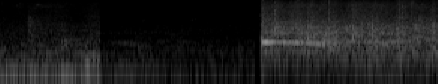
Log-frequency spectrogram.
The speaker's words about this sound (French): Alors on l'a dit, le public a participé de nombreuses fois euh, à cette soirée en se manifestant par des applaudissements, mais également par d'autres manifestations de joie. On peut en écouter quelques-unes.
